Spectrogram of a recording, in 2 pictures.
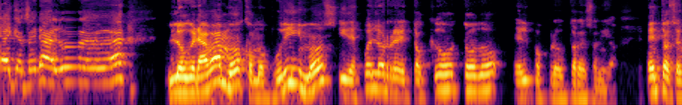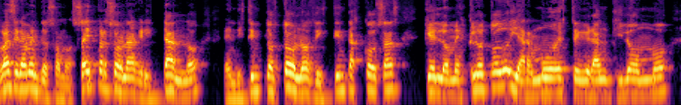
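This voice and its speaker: A man with an Argentine accent, a film director giving a masterclass in a relaxed, conversational way with frequent fillers. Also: fairly high pitch. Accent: Argentine Spanish. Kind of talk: explanatory lecture.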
